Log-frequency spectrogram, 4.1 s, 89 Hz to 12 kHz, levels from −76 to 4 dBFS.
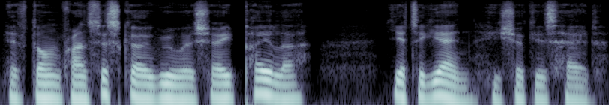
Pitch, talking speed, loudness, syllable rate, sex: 115 Hz, 190 wpm, -16 LUFS, 5.3 syllables/s, male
